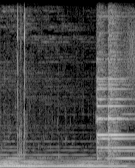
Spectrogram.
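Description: Subscribe-button sound effects over background music with a sustained low drone: two quick mouse clicks near the start, then a bright bell chime about one and a half seconds in that rings on as it fades.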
